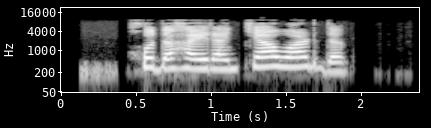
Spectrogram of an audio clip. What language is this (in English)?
Pashto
